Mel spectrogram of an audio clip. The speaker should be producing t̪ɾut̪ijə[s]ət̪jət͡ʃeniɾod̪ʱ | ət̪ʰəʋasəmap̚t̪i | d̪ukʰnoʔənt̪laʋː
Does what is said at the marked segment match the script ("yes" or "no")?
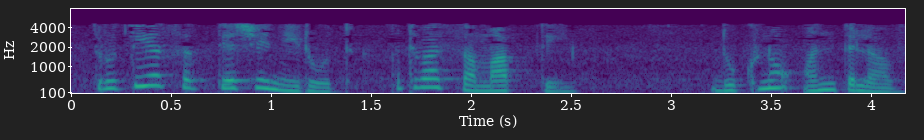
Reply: yes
